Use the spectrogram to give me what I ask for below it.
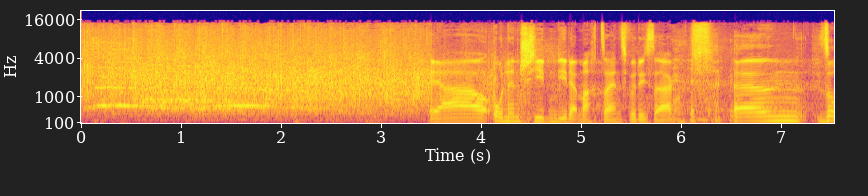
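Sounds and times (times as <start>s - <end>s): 
audience applause: 0.0s - 4.5s
speech: 3.5s - 7.5s.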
